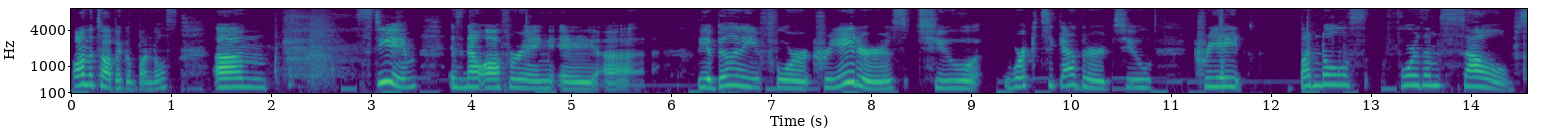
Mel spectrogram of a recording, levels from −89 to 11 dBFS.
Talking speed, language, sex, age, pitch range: 100 wpm, English, female, 20-39, 200-265 Hz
